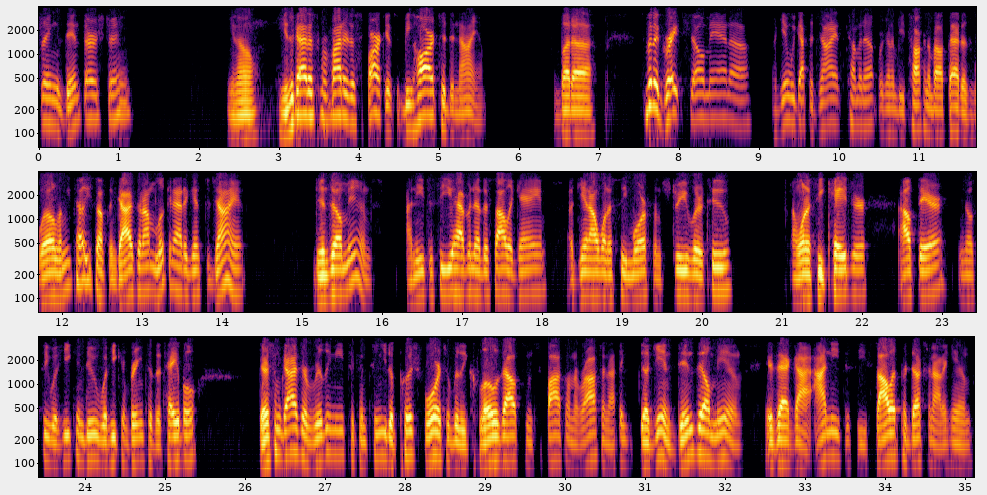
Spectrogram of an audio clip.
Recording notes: I will also take live callers!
